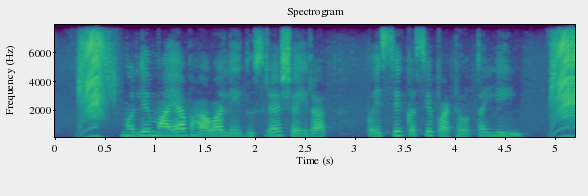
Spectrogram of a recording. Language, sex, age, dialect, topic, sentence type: Marathi, female, 36-40, Varhadi, banking, question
